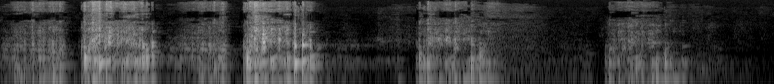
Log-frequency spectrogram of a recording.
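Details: Lion giving a quick run of deep, grunting roars, roughly five bursts in four seconds, the later ones softer and trailing off.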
